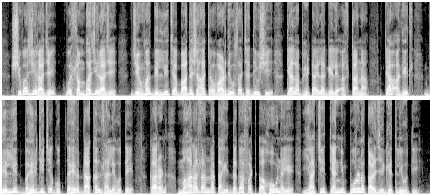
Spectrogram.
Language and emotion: Marathi, neutral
